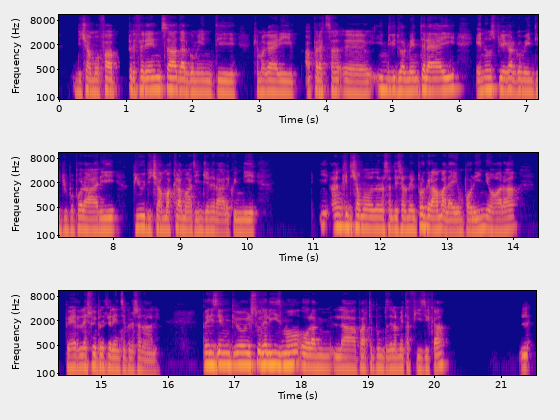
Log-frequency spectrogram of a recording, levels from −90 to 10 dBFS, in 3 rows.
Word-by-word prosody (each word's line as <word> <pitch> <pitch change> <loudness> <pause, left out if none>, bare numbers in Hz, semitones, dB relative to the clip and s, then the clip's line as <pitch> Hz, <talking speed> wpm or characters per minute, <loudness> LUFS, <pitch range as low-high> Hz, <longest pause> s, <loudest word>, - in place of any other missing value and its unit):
diciamo, 135 0 -2
fa 140 0 +1
preferenza 150 +1 +2
ad 150 -1 +2
argomenti 130 -2 -1 0.2
che 135 - -10
magari 130 -1 -1
apprezza, 135 -1 -2
ehm, 125 -2 -2
individualmente 145 -1 0
lei 150 +2 +2 0.2
e 135 - -3
non 155 +2 +2
spiega 150 -2 0
argomenti 135 -2 -1
più 130 - -5
popolari, 135 0 0 0.2
più 150 0 0
diciamo 135 -1 0
acclamati 130 -1 -1
in 125 - -3
generale, 125 -2 -3
quindi 120 0 -2 0.9
i 175 0 -8
anche 160 +2 +2
diciamo 145 -2 +2
nonostante 140 0 0
siano 135 0 -1
nel 140 0 +1
programma 140 -2 +3
lei 120 -1 0
un 125 - -3
po' 125 0 -3
li 125 +1 0
ignora 135 0 -1 0.4
per 135 -1 -2
le 140 0 0
sue 150 +2 0
preferenze 135 -3 -1
personali. 115 -4 -6 0.6
Per 160 0 +2
esempio, 160 0 +4
il 160 - +6
surrealismo 160 -1 +5
o 155 -4 +2
la 135 - +3
mhmm, 135 0 -4
la 130 -1 -1
parte 135 +1 -3
appunto 130 -1 -5
della 125 0 -1
metafisica. 130 +4 -4 1.1
L 140 - 0
135 Hz, 150 wpm, -24 LUFS, 130-145 Hz, 1.1 s, il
